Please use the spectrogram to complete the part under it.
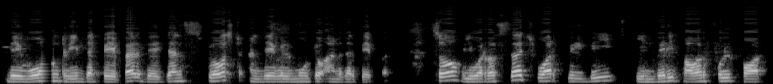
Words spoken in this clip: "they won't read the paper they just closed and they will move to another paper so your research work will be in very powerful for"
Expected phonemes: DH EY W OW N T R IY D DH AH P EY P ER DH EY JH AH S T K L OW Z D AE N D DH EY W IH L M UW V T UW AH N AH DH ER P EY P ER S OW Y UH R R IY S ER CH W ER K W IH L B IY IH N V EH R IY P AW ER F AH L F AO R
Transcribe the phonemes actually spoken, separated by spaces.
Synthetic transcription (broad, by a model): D EY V OW N T R IY D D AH P EY P ER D EY JH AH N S K L OW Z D AE N D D EY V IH L M UW V T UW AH N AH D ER P EY P ER S OW Y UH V R IY S ER CH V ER K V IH L B IY IH N V EH R IY P AW ER F AH L F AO R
